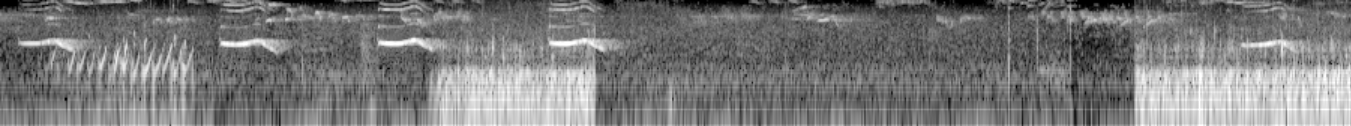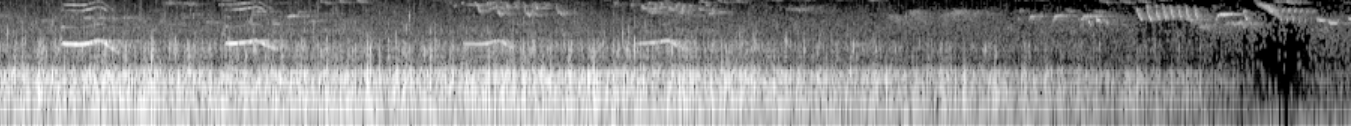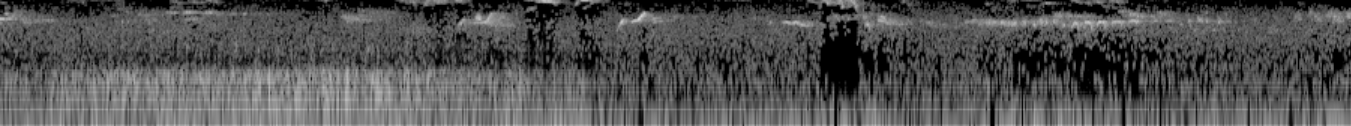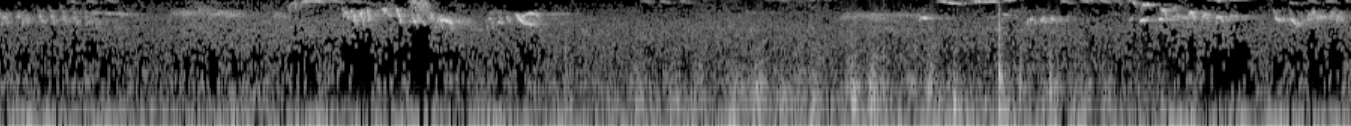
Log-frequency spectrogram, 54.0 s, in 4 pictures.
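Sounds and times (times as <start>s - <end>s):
birds chirping: 0.3s - 6.2s, 11.3s - 25.9s, 46.8s - 52.4s
rising whistle: 3.9s - 6.0s, 11.4s - 25.1s
low steady rumble: 11.4s - 25.6s.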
